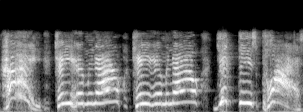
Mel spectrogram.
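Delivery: mock shrill, very high-pitched screaming holler. Retelling a movie scene where a character is left behind: imitating Money Mike screaming. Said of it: "And then Money Mike screaming".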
